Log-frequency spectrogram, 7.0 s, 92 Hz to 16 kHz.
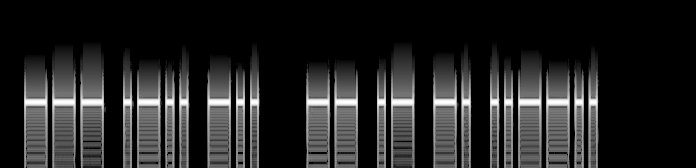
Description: Morse code, heard as a keyed tone, about 17 wpm, 700 Hz. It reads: OLD MAN?
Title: Sentences from Top 1100 Words 17wpm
